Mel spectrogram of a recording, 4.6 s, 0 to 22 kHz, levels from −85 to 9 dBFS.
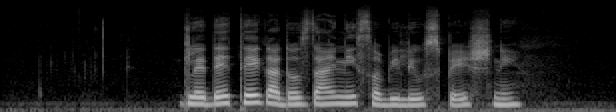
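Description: No technical faults can be heard anywhere in the speech recording; the signal stays intact and continuous throughout.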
